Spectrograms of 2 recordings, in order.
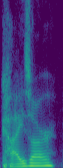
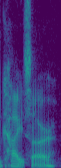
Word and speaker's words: Caesar: is the fact that they call Caesar kaisar because of how the name is spelled and only Caesar himself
